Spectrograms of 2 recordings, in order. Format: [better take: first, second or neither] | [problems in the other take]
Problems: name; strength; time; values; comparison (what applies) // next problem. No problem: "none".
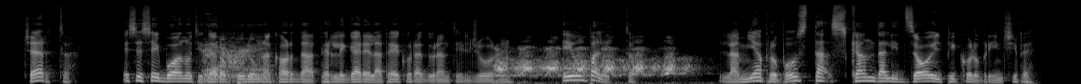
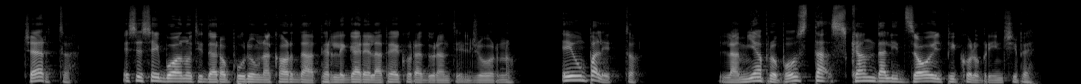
second | dog barking; noticeable; at 2 s; peak 2 dB below the speech // dog barking; loud; from 5 to 7 s; peak 2 dB above the speech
